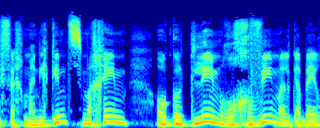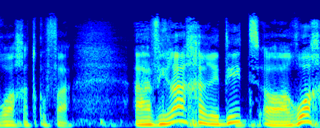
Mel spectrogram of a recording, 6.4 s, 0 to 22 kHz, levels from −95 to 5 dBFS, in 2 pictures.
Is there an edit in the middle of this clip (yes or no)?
no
